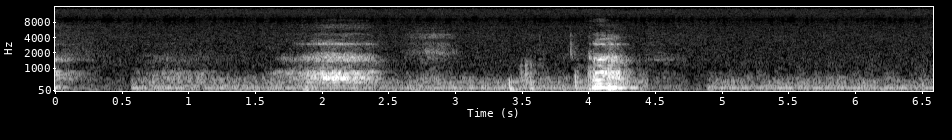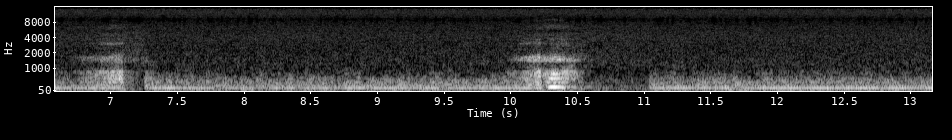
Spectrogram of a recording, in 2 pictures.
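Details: Man sneezing, some sneezes stifled, half stifled or not stifled: several soft, partly held-back sneezes over a steady low room hum.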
